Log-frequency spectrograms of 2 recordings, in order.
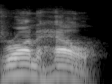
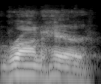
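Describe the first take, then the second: First: The name ends with an L sound. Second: The name ends with an R sound. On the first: The speaker calls it wrong. "Maybe I even pronounced it wrong" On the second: The speaker calls it right. "Ron Hare, maybe"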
